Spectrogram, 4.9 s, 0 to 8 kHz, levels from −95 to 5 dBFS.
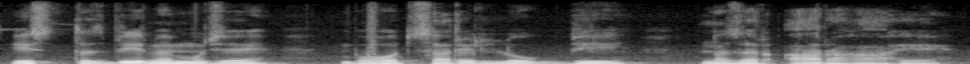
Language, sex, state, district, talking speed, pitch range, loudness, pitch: Hindi, male, Arunachal Pradesh, Lower Dibang Valley, 150 wpm, 100-110 Hz, -14 LUFS, 105 Hz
